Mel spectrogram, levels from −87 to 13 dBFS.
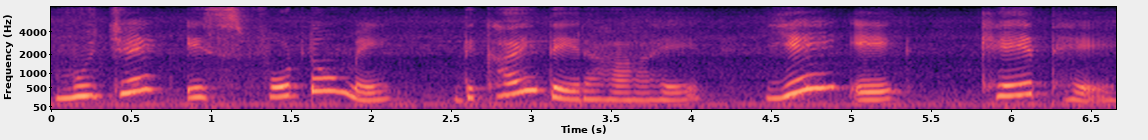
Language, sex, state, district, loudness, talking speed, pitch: Hindi, female, Madhya Pradesh, Dhar, -16 LUFS, 110 wpm, 250 Hz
